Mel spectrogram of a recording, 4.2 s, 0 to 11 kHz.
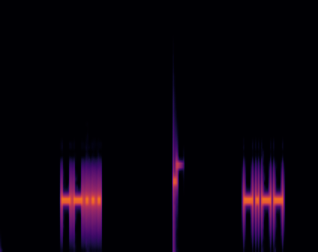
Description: Morse code, heard as a keyed tone, about 30 wpm, 700 Hz. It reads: 7 Y
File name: Single-Letter-Number-30wpm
